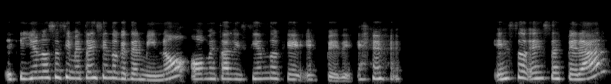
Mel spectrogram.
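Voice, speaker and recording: A Chilean woman teaching first graders in an online class, explaining patiently and slowly to small children. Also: high voice, a bit bright. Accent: Chilean Spanish. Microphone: video call. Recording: dull lo-fi video call audio.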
